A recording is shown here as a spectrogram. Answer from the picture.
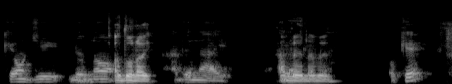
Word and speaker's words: Adonaï: Adout, c'est pour pas prononcer Adonaï. C'est ça. Adonai. Oui. C'est-à-dire c'est la façon qu' qu'on prononce le nom Yud Kevavk. Chaque fois qu'on le voit, on dit Adonai.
